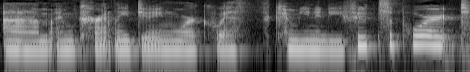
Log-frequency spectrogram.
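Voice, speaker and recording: A woman with a Canadian accent uses a normal speaking voice at medium pitch and a moderate pace. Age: 20s. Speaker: university student and program participant. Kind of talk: podcast interview.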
